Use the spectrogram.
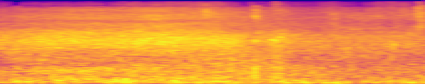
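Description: Steady surf on a sea beach where people bathe, a continuous close wash of breaking waves with wind noise on the microphone and no voices.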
